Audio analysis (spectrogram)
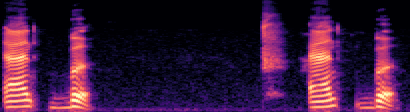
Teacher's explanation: In fact, when we produce these two sounds, p and b, both of the lips join together and there is a complete obstruction of the air behind the lips. Okay, but at the end, the air is released immediately with an explosion. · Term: bilabial plosive, bilabial plossives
